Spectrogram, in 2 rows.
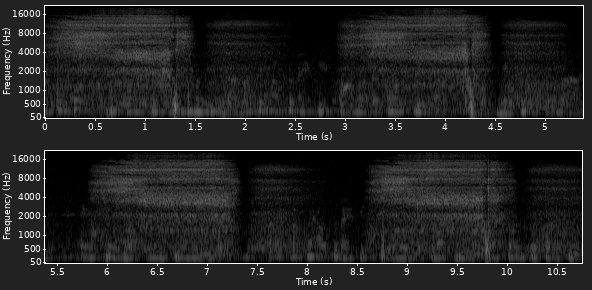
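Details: Person snoring heavily in sleep: loud, harsh, rattling breaths recurring about 21 times a minute, with quieter gaps between them.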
